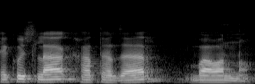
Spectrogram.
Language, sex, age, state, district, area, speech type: Assamese, male, 60+, Assam, Kamrup Metropolitan, urban, spontaneous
